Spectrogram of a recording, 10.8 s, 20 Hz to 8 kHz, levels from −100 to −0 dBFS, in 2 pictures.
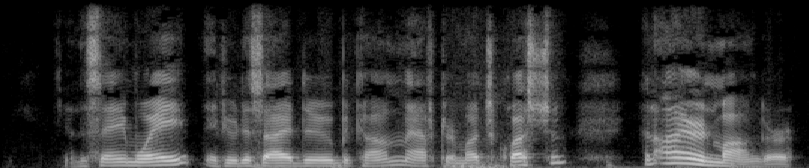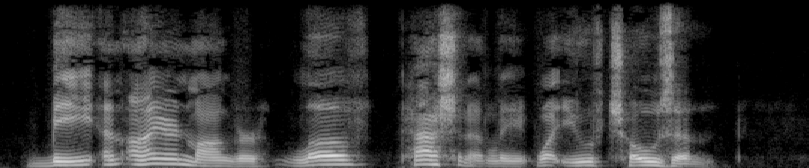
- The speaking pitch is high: No, medium, 155 Hz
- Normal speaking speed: No, slow, 120 wpm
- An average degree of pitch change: No, wide, 6.5 semitones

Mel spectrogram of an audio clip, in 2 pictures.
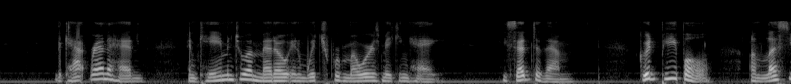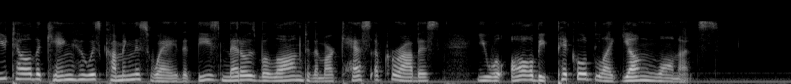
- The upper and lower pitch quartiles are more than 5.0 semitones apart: Yes, wide, 5.6 semitones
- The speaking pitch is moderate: Yes, medium, 175 Hz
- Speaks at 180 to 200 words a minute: Yes, average, 185 wpm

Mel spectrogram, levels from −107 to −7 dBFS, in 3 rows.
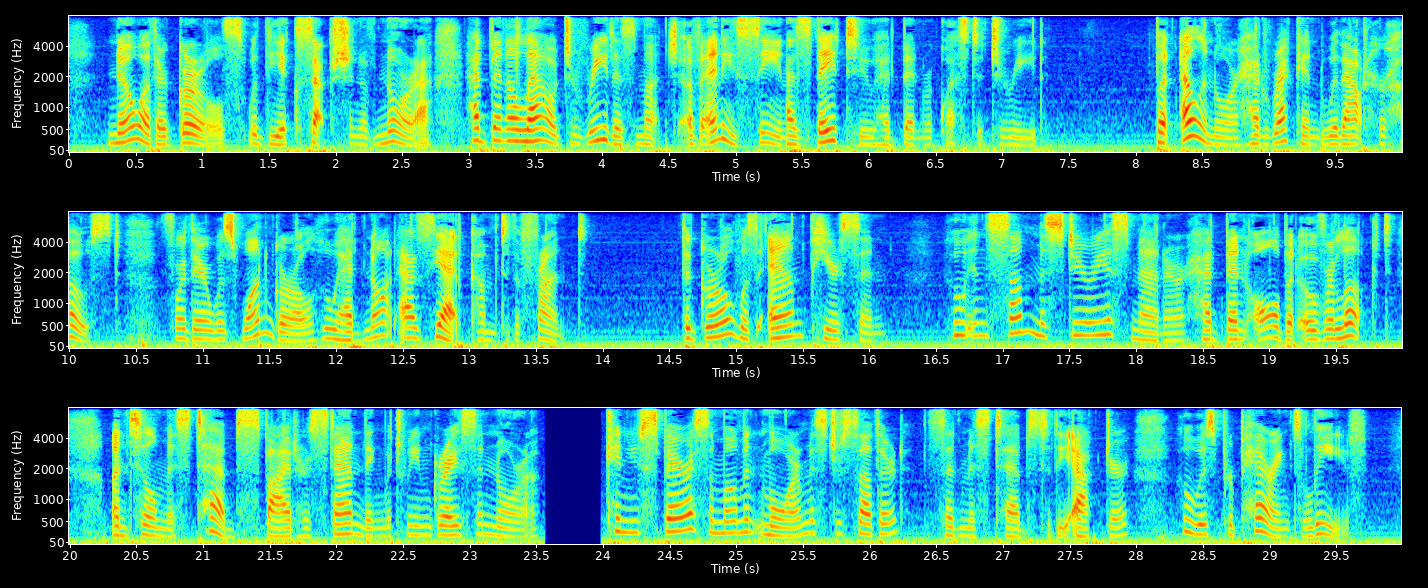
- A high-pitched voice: Yes, high, 200 Hz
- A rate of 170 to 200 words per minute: Yes, average, 185 wpm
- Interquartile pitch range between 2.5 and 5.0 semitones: No, wide, 5.4 semitones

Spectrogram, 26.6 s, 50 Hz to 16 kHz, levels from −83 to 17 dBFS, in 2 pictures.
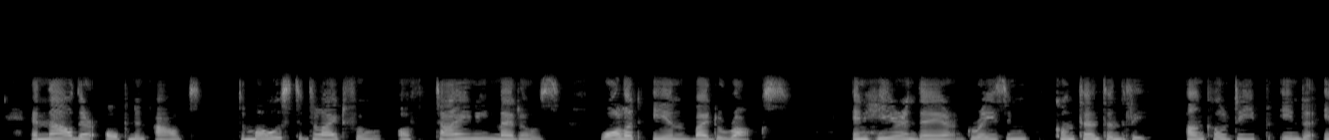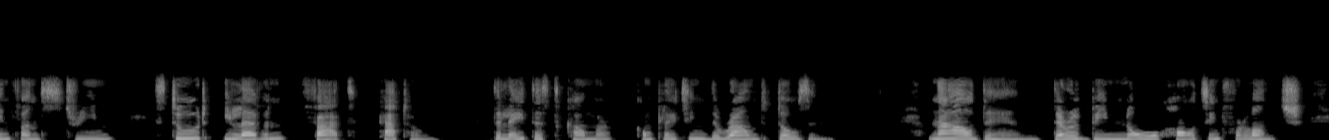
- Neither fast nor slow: No, slow, 110 wpm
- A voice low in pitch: No, high, 245 Hz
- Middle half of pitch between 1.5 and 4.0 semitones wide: Yes, average, 3.1 semitones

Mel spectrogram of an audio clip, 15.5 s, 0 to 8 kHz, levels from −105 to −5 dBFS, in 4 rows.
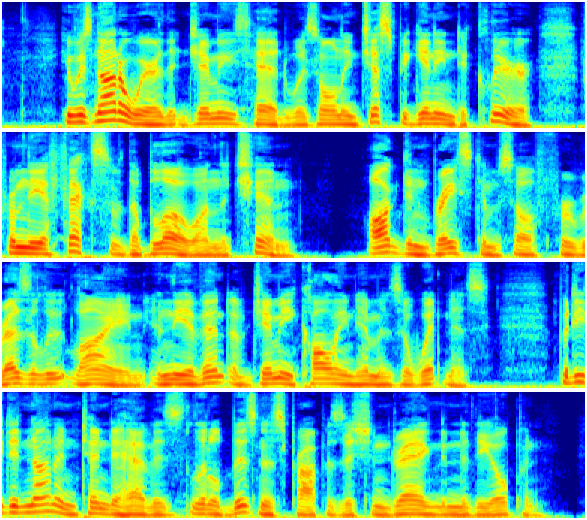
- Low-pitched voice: Yes, low, 105 Hz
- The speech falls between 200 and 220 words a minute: Yes, fast, 205 wpm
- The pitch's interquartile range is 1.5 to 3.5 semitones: No, average, 4.8 semitones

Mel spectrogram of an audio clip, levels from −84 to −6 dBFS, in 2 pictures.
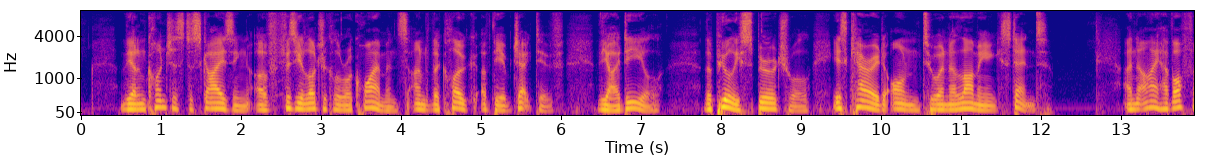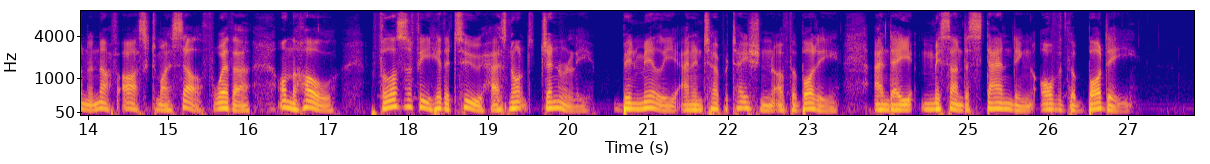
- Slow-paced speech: Yes, slow, 115 wpm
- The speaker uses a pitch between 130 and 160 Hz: No, low, 110 Hz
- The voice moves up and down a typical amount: Yes, average, 4.6 semitones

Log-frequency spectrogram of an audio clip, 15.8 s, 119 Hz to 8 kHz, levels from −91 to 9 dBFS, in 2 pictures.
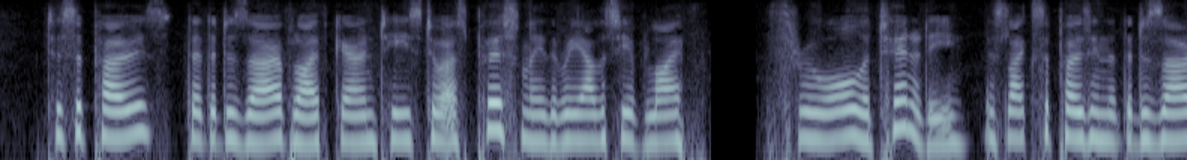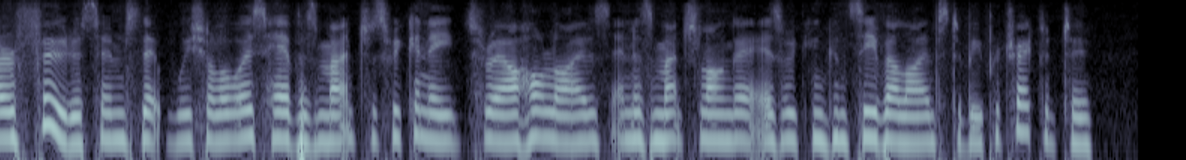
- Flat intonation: Yes, narrow, 1.4 semitones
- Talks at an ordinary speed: No, fast, 215 wpm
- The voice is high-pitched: Yes, high, 205 Hz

